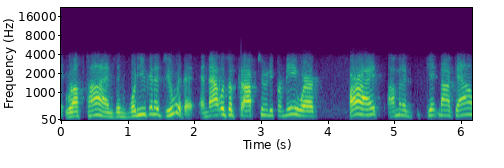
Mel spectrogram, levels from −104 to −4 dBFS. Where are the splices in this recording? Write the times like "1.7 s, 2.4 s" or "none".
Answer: 2.6 s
